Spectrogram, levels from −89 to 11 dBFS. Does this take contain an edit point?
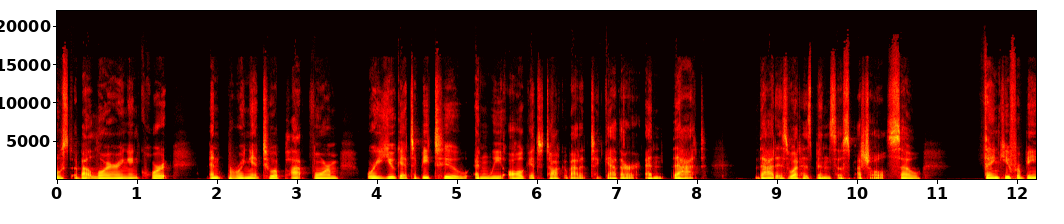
no; 0 cuts

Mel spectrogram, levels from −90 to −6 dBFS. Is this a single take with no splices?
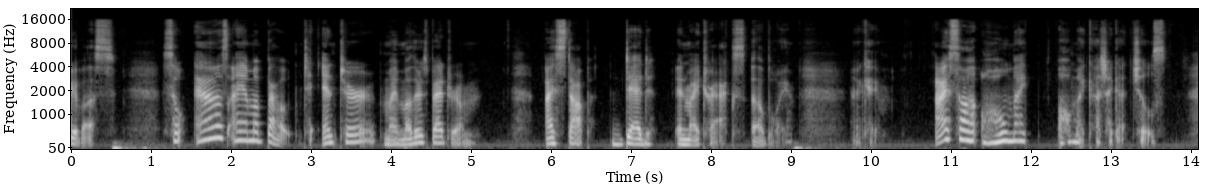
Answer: yes; 0 cuts

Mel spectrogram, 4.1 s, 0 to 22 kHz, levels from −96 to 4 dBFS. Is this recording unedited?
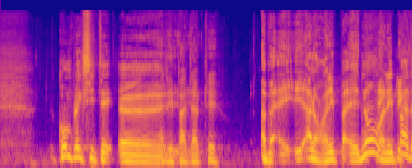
no; 1 cut; at 1.1 s

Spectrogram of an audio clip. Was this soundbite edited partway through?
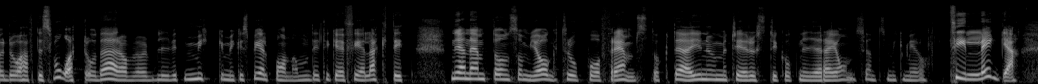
no; 0 cuts

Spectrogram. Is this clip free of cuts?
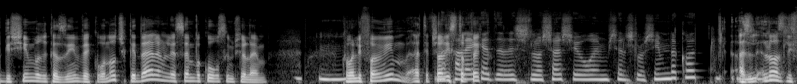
no; 1 cut; at 3.0 s

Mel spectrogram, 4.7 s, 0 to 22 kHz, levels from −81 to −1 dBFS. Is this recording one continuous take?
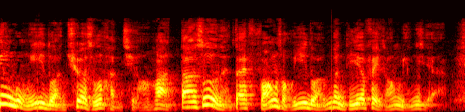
yes; 0 cuts

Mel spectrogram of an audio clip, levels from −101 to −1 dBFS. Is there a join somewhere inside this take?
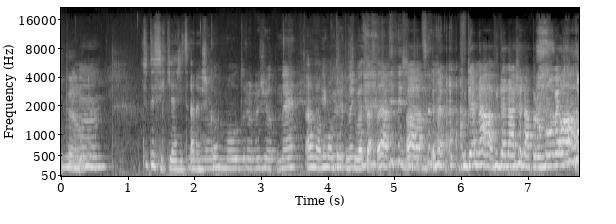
no; 0 cuts

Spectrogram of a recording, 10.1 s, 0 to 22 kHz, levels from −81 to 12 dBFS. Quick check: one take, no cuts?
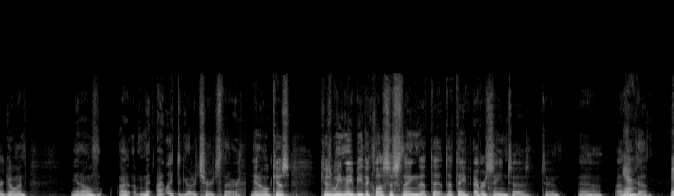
no; 1 cut; at 3.7 s

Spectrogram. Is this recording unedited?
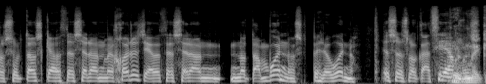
yes; 0 cuts

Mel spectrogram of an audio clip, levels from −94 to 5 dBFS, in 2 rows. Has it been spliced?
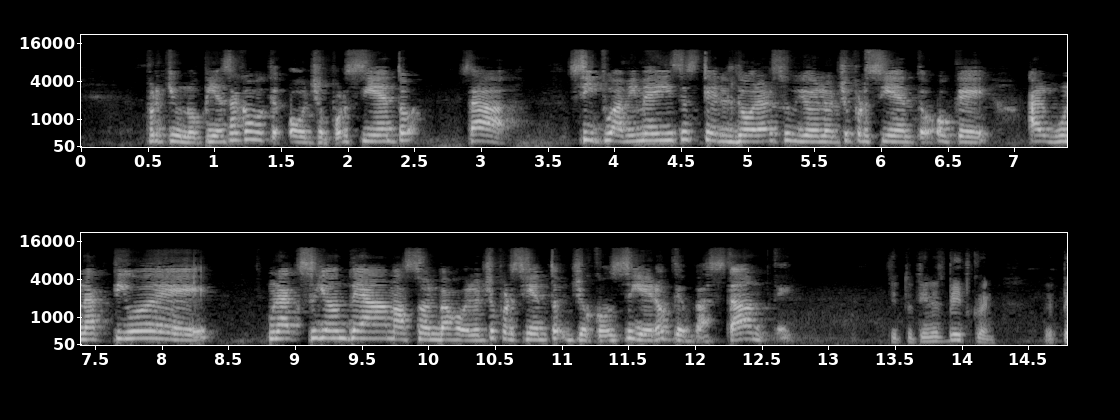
yes; 1 cut; at 13.4 s

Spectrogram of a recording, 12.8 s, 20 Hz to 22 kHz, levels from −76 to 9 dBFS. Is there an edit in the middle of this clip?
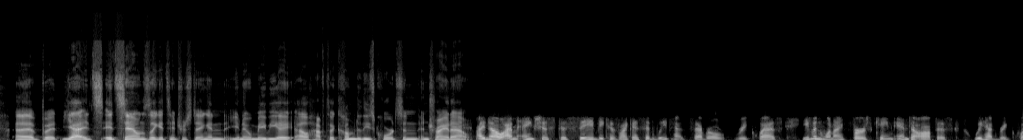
no; 0 cuts

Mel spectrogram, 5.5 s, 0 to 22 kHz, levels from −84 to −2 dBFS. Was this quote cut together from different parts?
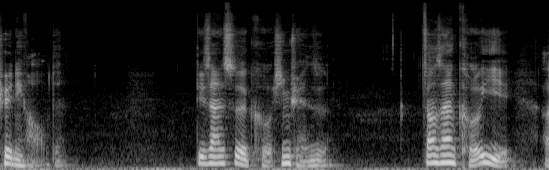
yes; 1 cut; at 1.8 s

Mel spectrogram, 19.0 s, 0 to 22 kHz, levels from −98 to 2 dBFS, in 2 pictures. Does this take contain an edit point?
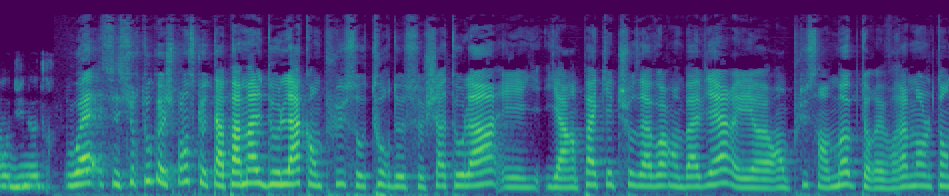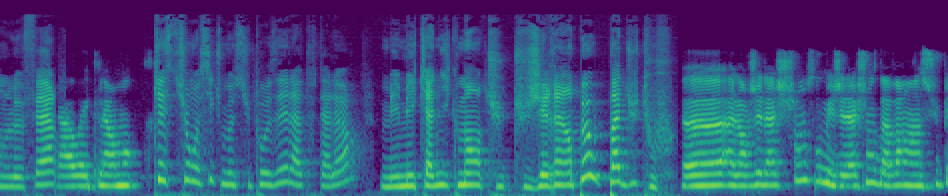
yes; 2 cuts; at 10.0 s, 17.6 s

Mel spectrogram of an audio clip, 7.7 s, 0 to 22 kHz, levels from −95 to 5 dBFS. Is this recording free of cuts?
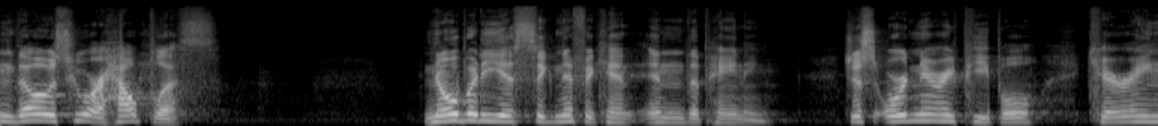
yes; 0 cuts

